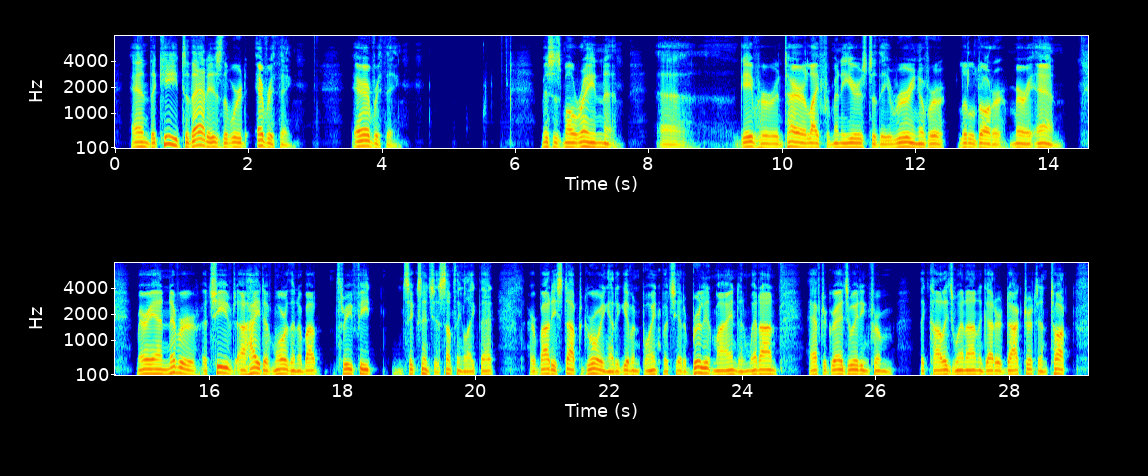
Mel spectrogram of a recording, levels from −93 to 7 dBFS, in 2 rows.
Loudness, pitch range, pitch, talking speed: -19 LUFS, 100-120 Hz, 110 Hz, 160 wpm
